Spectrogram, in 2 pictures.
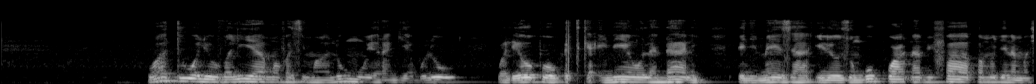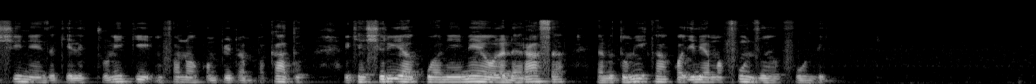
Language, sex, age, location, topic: Swahili, male, 25-35, Dar es Salaam, education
